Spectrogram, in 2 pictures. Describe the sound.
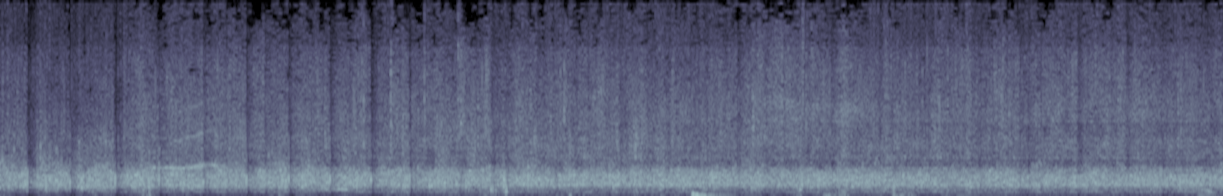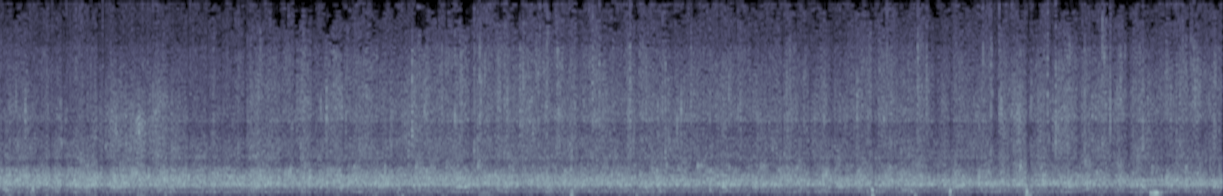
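Applause from a church audience welcoming a guest speaker: dense, steady clapping that keeps going without a break for the whole stretch.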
